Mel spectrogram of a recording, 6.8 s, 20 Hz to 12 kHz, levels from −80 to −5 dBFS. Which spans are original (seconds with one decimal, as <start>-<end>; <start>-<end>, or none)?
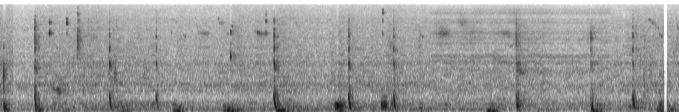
0.0-4.3; 6.1-6.8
